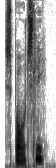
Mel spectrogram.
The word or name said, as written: sportslig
